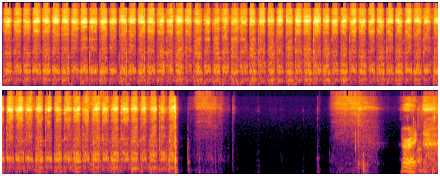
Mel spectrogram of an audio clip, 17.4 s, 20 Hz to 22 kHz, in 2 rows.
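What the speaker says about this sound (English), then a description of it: "we're sharpening this thing up because the edge was garbage" A knife blade is sharpened on a 400 grit stone in steady, rhythmic rasping strokes for about twelve seconds, then the scraping stops and brief voices break the quiet.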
